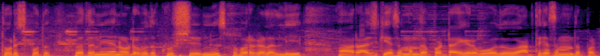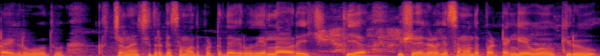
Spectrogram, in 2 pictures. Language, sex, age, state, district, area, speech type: Kannada, male, 18-30, Karnataka, Dharwad, urban, spontaneous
